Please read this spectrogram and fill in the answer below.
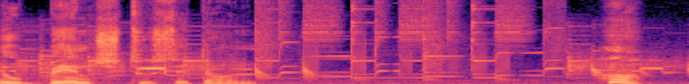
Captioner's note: phone ringing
